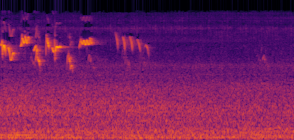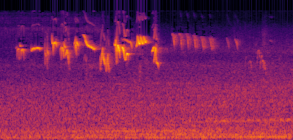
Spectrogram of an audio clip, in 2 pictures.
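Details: Dunnock singing in Notre-Dame cathedral's Paris garden: two brisk, high, scratchy warbling phrases, the second louder and longer, separated by a pause, with distant city rumble beneath.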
